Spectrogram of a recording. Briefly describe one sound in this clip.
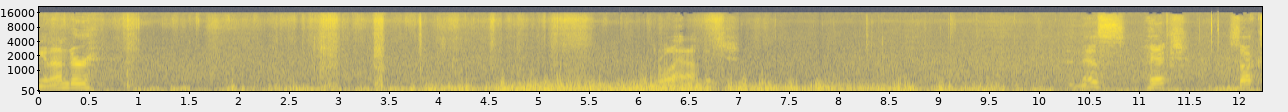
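A rope rubs and rustles against canvas as it is pulled tight.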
